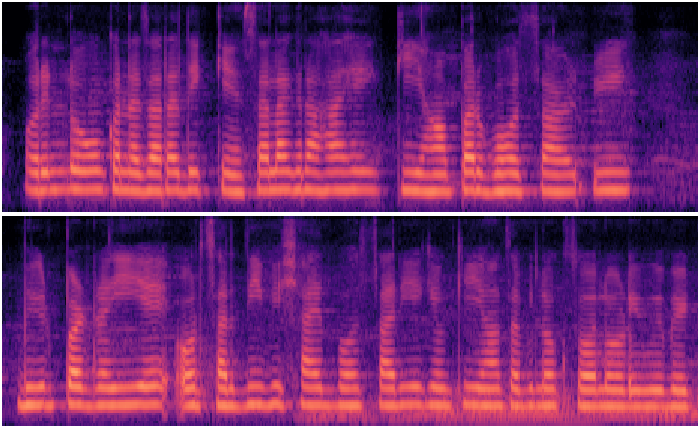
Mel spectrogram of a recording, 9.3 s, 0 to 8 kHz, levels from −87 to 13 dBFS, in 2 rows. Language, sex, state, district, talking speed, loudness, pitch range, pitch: Hindi, female, Bihar, Sitamarhi, 225 wpm, -18 LUFS, 205-220 Hz, 210 Hz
